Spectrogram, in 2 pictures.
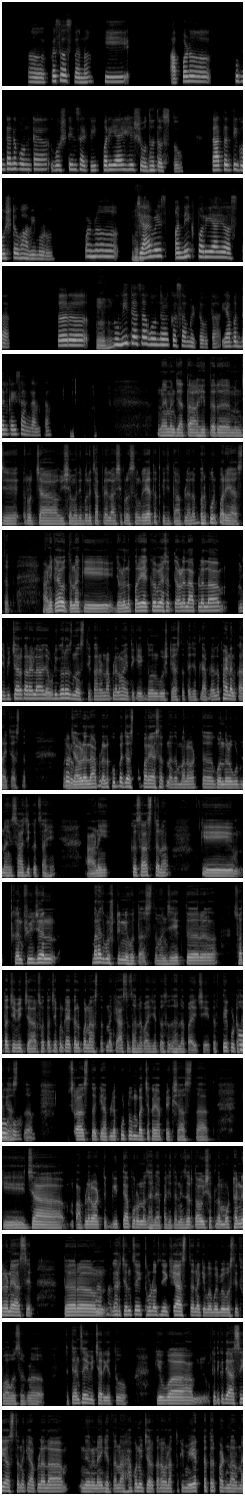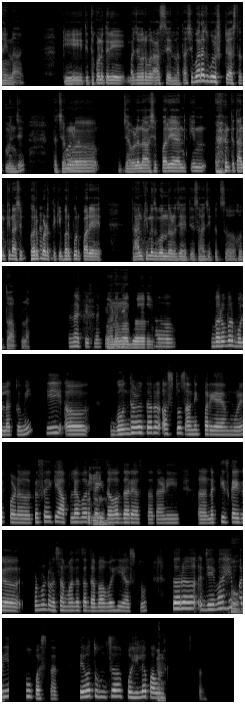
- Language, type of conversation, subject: Marathi, podcast, अनेक पर्यायांमुळे होणारा गोंधळ तुम्ही कसा दूर करता?
- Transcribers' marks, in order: other background noise; drawn out: "की"; unintelligible speech; chuckle; tapping; unintelligible speech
